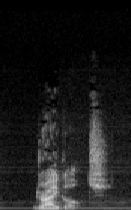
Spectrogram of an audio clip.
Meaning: To murder; to attack, assault, especially in an ambush
- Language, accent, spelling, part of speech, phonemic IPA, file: English, US, drygulch, verb, /ˈdɹaɪ.ɡʌlt͡ʃ/, En-us-drygulch.ogg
